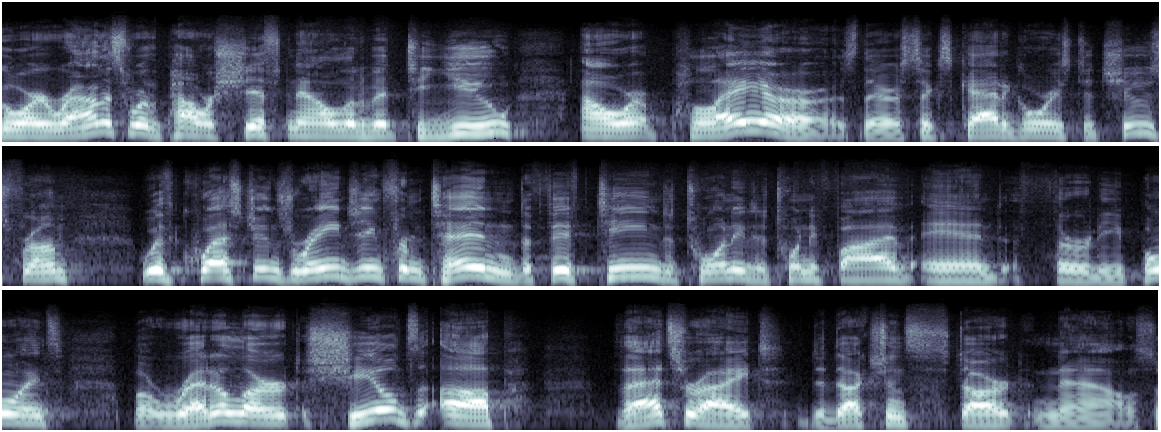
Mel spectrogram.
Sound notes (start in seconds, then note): none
